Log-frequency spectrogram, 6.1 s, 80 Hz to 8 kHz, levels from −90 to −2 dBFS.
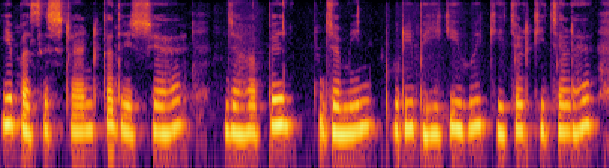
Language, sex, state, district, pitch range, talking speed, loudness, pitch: Hindi, female, Jharkhand, Ranchi, 220-255 Hz, 135 wpm, -17 LUFS, 230 Hz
